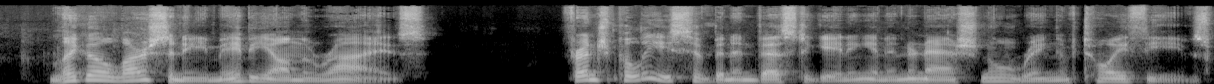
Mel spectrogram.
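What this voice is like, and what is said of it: Mock NPR radio announcer voice. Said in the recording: “I'll bust out my NPR voice”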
